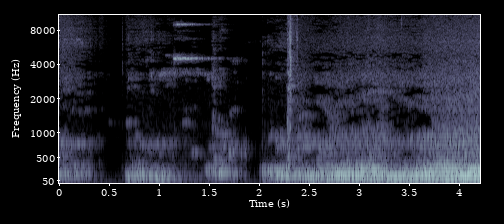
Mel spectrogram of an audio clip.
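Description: Low steady rumble of a running motor vehicle engine, with one sharp click a little past halfway. The sound cuts out briefly twice in the first half.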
